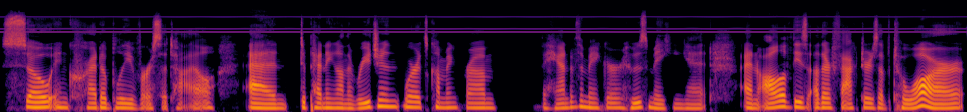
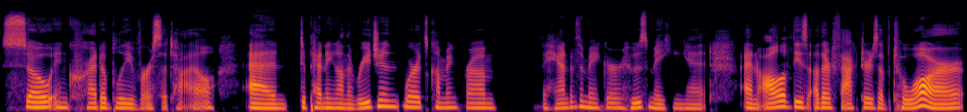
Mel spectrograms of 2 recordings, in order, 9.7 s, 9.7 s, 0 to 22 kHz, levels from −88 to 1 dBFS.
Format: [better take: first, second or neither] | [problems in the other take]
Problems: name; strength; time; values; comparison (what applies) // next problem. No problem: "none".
second | high-pitched whine; faint; throughout; 7 kHz, 30 dB below the speech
